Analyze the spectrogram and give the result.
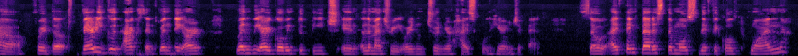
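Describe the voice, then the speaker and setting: A woman's voice: mid-range voice, a little mellow. Filipino woman answering on a video call. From Philippines. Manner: earnest, advising, laughs often. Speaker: guest speaker, English teacher in Japan. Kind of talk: online orientation interview answers.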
